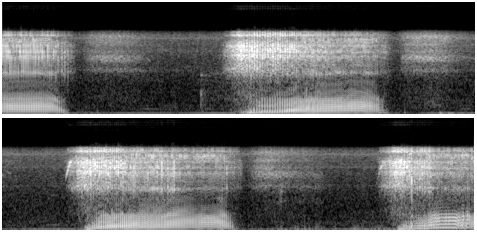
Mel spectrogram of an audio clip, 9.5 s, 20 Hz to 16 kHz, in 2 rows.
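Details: Heavy snoring from a person with a snoring problem: loud, rasping snores on each breath in, quieter breaths out, about 14 breaths a minute.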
